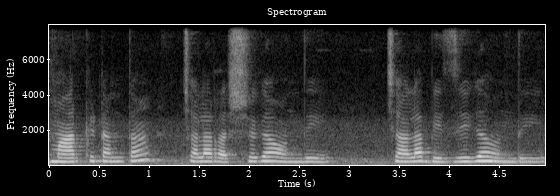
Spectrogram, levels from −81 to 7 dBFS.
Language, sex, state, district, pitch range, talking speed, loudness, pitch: Telugu, female, Andhra Pradesh, Visakhapatnam, 210-245 Hz, 120 wpm, -17 LUFS, 230 Hz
